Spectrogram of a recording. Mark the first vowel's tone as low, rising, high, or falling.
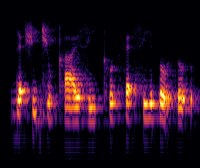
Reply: high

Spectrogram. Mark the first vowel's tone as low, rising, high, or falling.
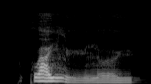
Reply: high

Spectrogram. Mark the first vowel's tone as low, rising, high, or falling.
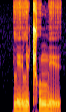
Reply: rising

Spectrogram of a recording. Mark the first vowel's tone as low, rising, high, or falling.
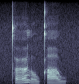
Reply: rising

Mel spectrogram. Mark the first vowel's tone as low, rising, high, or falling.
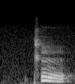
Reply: falling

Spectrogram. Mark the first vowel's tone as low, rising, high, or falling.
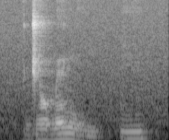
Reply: low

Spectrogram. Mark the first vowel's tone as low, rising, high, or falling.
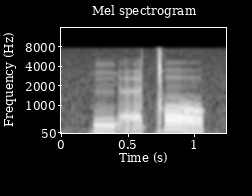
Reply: rising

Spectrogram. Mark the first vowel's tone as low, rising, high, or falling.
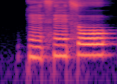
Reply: low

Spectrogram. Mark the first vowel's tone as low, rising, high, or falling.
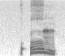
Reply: falling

